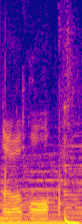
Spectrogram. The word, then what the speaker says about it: Louisville: very good pronunciation if you pronounce anything other than Louisville uh you're not from yeah yeah Louisville is definitely definitely one of those oh also St Louis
